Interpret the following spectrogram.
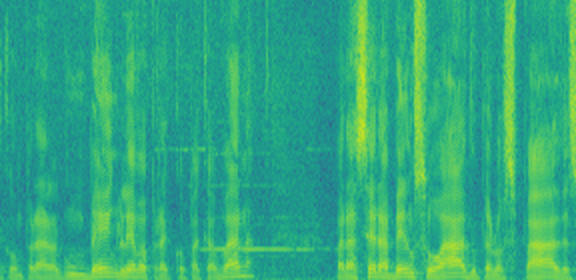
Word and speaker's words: Copacabana: à beira do lago, que a pronúncia certa é Copacabana, na tradução lugar onde se fazem rituais para o lago. E como os espanhóis não sabiam traduzir, se chama Copacabana.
